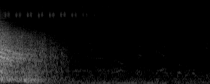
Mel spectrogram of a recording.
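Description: The tail of a cartoon gunshot sound effect, a sharp bang that dies away within the first second, followed by near silence.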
